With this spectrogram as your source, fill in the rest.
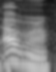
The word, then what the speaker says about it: Albemarle: Albemarle. Albemarle. Yeah. Albemarle. Just say it like you got a biscuit in your mouth. Yeah. Albemarle. Say it like your mouth's full.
